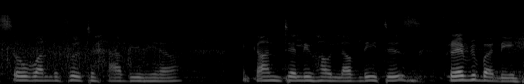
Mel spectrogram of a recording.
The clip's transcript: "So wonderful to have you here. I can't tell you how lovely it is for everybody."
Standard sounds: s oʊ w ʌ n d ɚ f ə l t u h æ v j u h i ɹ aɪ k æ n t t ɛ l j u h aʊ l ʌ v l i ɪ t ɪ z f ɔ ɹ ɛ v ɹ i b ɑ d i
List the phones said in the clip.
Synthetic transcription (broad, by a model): s oʊ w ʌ n d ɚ f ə l t u h æ v j u h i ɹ aɪ k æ n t t ɛ l j u h aʊ l ʌ v l i ɪ t ɪ z f ɔ ɹ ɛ v ɹ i b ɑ d i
